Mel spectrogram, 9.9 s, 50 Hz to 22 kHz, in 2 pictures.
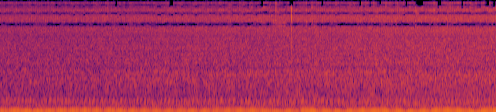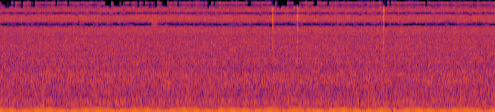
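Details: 2001 Isuzu Rodeo after an engine fire, idling: steady drone with a faint knock about twice a second plus a rattle somewhere in the muffler; owner thinks the knock sounds like a tensioner rather than rod knock, unconfirmed.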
